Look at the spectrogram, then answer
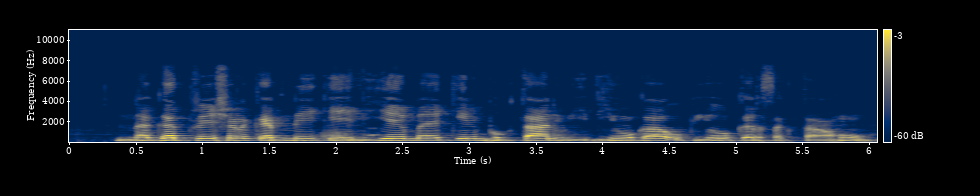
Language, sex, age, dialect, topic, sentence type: Hindi, male, 36-40, Hindustani Malvi Khadi Boli, banking, question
